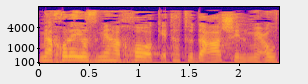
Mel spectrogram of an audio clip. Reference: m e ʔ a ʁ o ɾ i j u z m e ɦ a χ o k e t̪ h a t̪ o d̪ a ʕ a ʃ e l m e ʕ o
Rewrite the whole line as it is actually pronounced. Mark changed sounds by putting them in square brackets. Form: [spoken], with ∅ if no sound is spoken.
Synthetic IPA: m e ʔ a [χ] o ɾ [e] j [o] z m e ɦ a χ o k e t̪ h a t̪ o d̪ a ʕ a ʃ e l m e ʕ [u]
